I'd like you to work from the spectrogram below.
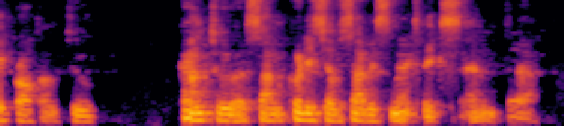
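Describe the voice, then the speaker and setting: A man speaks at a moderate pace in a French accent. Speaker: accessibility expert panelist. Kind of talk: panel discussion. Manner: halting, many fillers.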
